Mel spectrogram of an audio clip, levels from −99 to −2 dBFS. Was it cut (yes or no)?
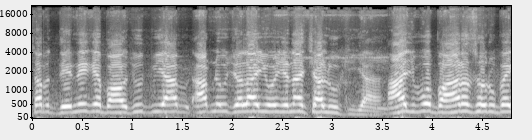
yes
